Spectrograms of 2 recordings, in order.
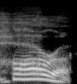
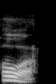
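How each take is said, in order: First: It is said with two full syllables. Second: It is squeezed into a single syllable. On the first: The speaker calls it right. "please pronounce that correctly" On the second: The speaker calls it wrong.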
